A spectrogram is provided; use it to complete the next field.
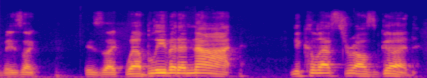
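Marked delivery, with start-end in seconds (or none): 1.3-4.1 thick put-on New York accent. Someone retells their doctor's phone call in a thick new york accent. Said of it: "a thick New York accent".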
